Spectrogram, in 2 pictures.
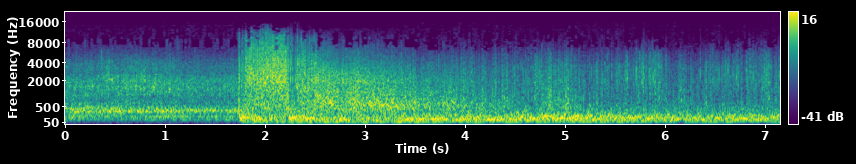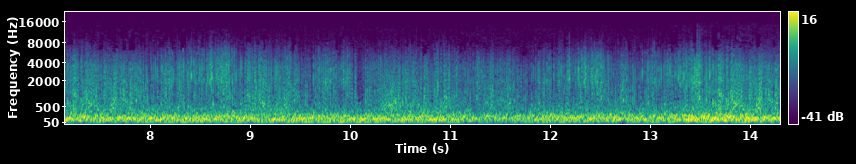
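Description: Atomic bomb explosion on an early-1950s newsreel soundtrack: a sudden loud blast about two seconds in, then a long rumble.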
